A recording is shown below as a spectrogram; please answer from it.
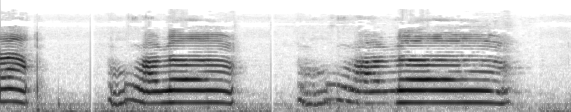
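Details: Domestic cat meowing very loudly: two long, drawn-out tonal meows, each about a second, opening with a brief wavering rise and then holding steady, separated by a short pause, with the tail of an earlier meow at the start.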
